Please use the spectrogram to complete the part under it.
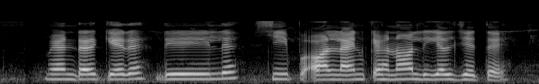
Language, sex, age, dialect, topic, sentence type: Maithili, female, 36-40, Angika, agriculture, question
